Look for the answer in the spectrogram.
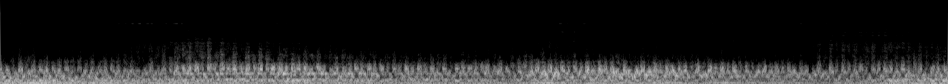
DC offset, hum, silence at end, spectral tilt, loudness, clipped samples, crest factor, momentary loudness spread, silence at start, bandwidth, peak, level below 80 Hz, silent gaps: under 0.1%; none; 0 s; -12 dB/octave; -25 LUFS; under 0.1%; 16 dB; 8 LU; 0 s; 7 kHz; -8 dBFS; -30 dBFS; none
